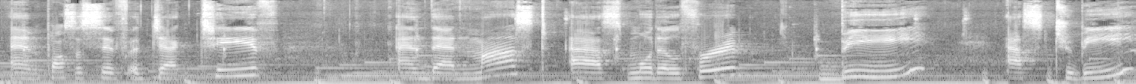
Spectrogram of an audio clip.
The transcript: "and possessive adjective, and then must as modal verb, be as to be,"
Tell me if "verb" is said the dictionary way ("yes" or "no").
no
